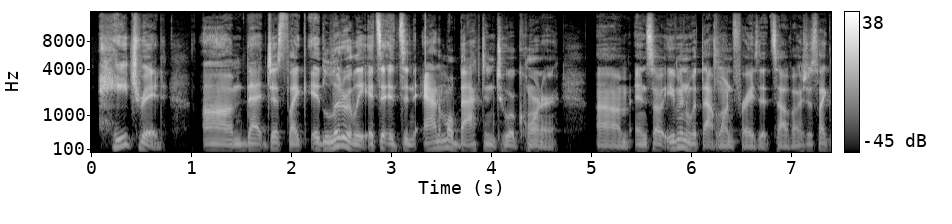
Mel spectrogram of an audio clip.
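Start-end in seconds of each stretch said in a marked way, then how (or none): none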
